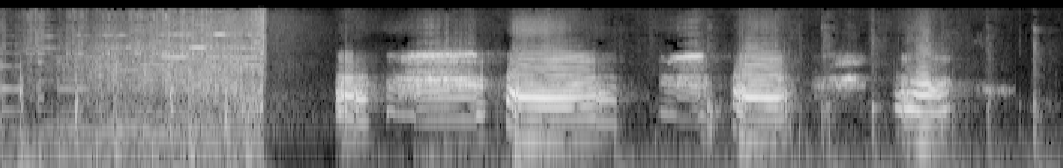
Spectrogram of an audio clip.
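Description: A donkey brays loudly, a series of rasping hee-haw cycles rising and falling, after a brief burst of rough, noisy rumble at the start.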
